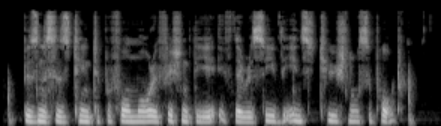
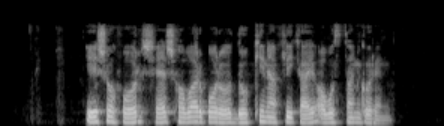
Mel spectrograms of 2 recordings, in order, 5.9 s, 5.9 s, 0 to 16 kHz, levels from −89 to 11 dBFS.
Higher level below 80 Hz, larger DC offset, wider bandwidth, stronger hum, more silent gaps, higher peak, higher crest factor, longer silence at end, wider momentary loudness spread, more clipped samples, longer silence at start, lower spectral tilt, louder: second, -60 dBFS vs -52 dBFS; neither; first, 11.5 kHz vs 7.8 kHz; neither; neither; about the same, -4 dBFS vs -2 dBFS; about the same, 16 dB vs 16 dB; second, 0.4 s vs 0.75 s; about the same, 7 LU vs 6 LU; neither; second, 0.1 s vs 1.15 s; second, -4.5 dB/octave vs -6 dB/octave; second, -19 LUFS vs -16 LUFS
